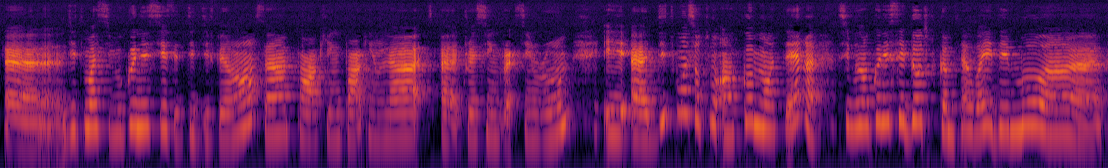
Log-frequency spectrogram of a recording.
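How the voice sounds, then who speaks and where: A woman's voice: on the high side, moderate pace, a bit bright. A woman teaching English in a casual video lesson, chatty with many fillers and frequent laughs.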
